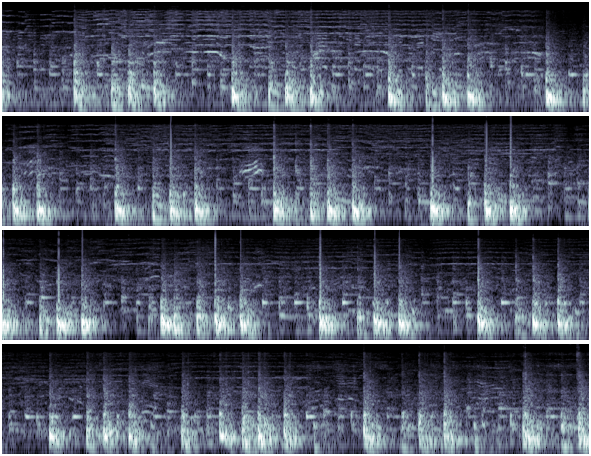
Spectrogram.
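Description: A procession band playing a tune on a wind instrument over a slow, steady drumbeat, with crowd voices mixed in.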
